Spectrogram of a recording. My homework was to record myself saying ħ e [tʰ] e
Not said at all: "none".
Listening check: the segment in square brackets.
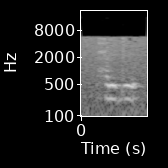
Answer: d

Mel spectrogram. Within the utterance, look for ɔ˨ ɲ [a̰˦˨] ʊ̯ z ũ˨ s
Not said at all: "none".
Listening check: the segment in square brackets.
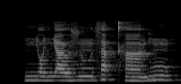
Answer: a˨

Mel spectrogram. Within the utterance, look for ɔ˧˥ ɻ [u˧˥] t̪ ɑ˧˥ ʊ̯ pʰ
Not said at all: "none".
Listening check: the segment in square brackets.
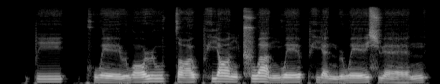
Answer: u˥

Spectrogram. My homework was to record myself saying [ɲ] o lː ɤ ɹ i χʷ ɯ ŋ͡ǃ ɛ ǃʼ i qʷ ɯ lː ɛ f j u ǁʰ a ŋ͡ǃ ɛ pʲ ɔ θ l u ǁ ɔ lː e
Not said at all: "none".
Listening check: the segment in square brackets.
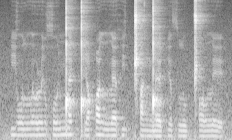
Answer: j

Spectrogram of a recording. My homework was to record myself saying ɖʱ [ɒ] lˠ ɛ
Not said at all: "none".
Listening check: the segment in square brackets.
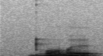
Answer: ɒ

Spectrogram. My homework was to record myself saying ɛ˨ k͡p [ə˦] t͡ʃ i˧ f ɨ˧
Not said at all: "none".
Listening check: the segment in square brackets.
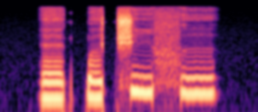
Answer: ə˨˦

